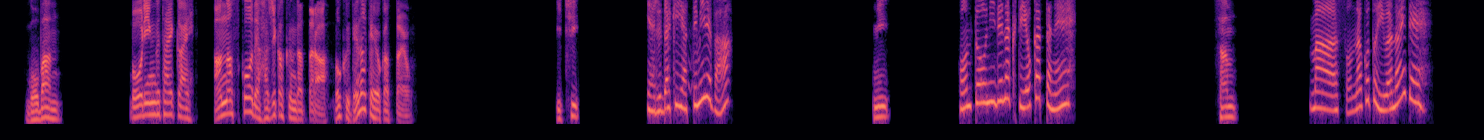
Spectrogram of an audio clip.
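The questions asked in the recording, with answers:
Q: ボーリング大会、あんなスコアで恥かくんだったら僕出なきゃよかったよ。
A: 3: まあそんなこと言わないで。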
